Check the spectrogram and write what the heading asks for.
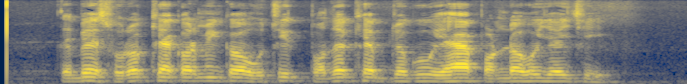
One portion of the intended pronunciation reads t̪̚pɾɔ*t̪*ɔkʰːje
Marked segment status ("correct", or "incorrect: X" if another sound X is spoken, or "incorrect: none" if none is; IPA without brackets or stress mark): incorrect: d̪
